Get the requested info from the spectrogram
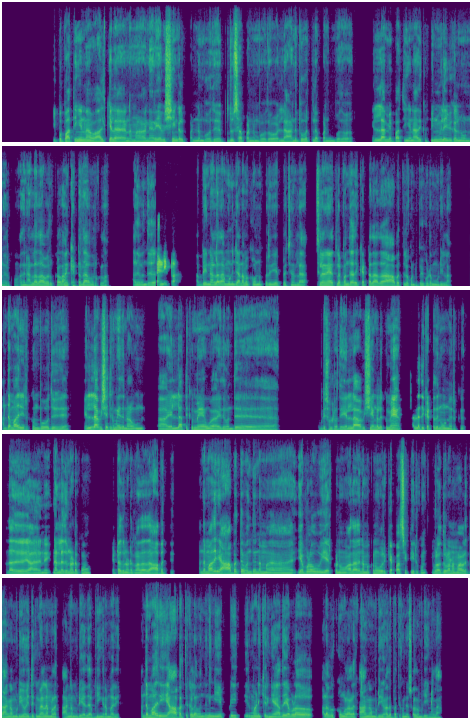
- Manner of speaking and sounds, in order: other noise; in English: "கேபாசிட்டி"
- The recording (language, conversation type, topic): Tamil, podcast, ஆபத்தை எவ்வளவு ஏற்க வேண்டும் என்று நீங்கள் எப்படி தீர்மானிப்பீர்கள்?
